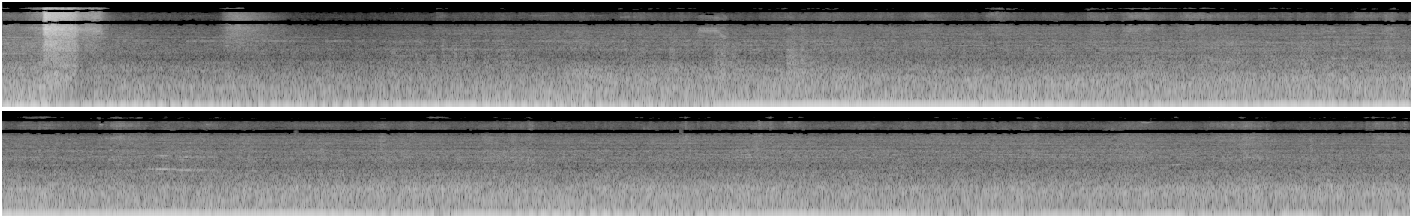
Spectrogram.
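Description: Coal cars of a freight train rolling past at close range: a steady low rumble of steel wheels on rail, with a couple of sharp clanks right at the start.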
